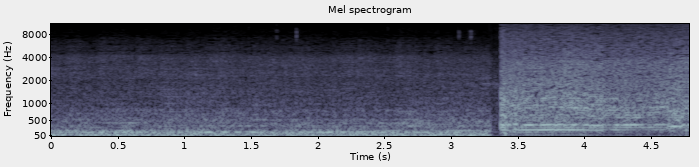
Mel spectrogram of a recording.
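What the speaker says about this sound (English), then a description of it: "Massive, massive crash." A car crash in an online racing video game league: steady engine and road roar, then a sudden loud burst of harsh grinding, scraping noise that keeps going to the end.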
